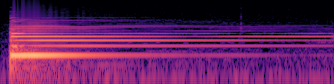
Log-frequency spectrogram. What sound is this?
piano note regular C
c, note, piano, regular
